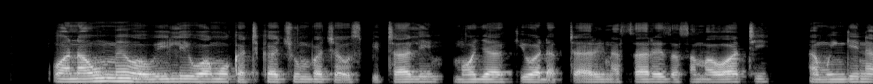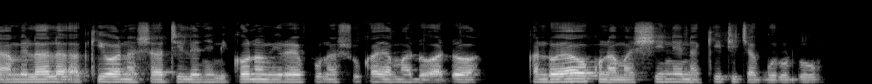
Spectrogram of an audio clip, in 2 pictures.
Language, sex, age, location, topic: Swahili, male, 18-24, Mombasa, health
